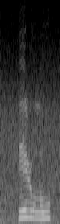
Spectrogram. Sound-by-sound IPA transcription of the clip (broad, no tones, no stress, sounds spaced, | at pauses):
e ɭ u lˠ u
